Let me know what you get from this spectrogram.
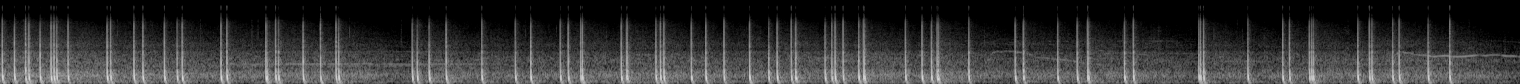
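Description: Aerial fireworks bursting in a rapid barrage, several sharp bangs a second, the bangs thinning out near the end.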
